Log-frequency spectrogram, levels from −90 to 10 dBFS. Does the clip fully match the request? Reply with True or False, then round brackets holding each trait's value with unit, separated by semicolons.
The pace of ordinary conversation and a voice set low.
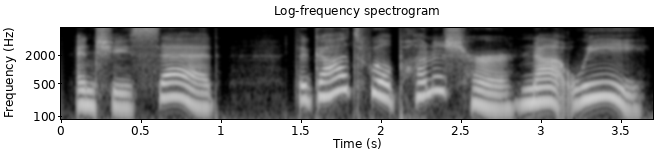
False (160 wpm; 215 Hz)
